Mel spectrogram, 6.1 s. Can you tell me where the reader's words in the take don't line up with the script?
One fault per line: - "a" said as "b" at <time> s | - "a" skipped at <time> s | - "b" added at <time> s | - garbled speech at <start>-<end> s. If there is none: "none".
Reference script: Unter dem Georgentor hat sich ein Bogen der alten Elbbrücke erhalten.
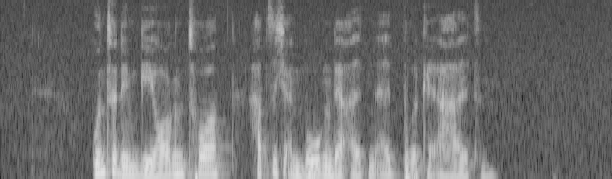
none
